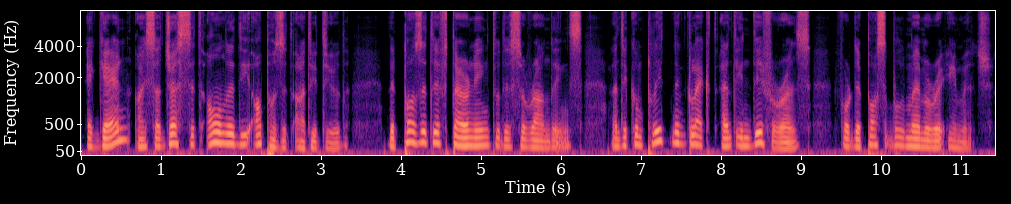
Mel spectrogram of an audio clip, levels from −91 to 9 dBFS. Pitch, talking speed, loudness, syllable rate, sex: 125 Hz, 125 wpm, -19 LUFS, 5.3 syllables/s, male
